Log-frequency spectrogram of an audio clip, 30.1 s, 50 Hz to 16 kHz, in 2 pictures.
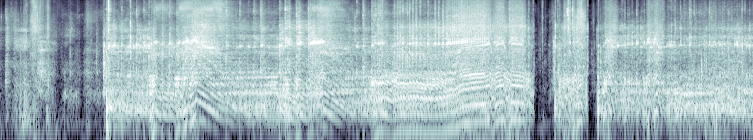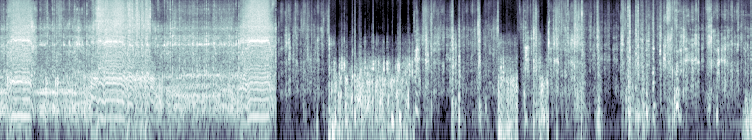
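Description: Husqvarna 455 Rancher gas chainsaw cutting up a thick fallen tree branch, its engine revving up and down under load, with two brief breaks midway. It turns quieter and more broken up in the last third.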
